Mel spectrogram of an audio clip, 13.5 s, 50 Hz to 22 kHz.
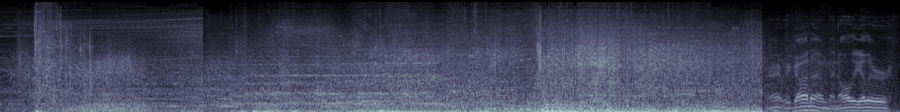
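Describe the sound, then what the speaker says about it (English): Ceph aliens bursting apart in golden flames of goo in the sci-fi shooter Crysis 3, loud booming blasts and crashing debris rolling on over a dense game soundscape, with a brief quieter stretch near the end. "Ceph explode in golden flames of goo"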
